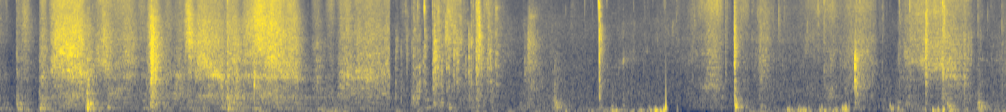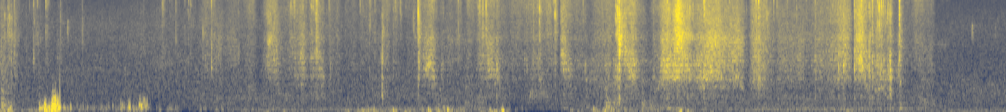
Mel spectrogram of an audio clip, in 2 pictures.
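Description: Self-adhered flexible window flashing (sill wrap) being handled, peeled and pressed down around a window sill: bursts of crackling and rustling, with scattered knocks.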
